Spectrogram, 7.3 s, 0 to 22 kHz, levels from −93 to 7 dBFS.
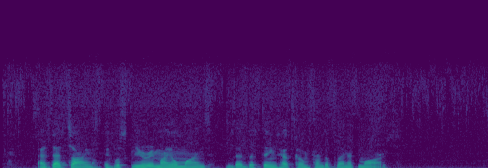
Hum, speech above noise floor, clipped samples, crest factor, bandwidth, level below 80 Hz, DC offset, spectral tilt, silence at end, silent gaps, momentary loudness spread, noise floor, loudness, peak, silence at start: none; 33 dB; under 0.1%; 20 dB; 14.5 kHz; -74 dBFS; under 0.1%; -8.5 dB/octave; 1.55 s; none; 9 LU; -75 dBFS; -42 LUFS; -24 dBFS; 0.55 s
